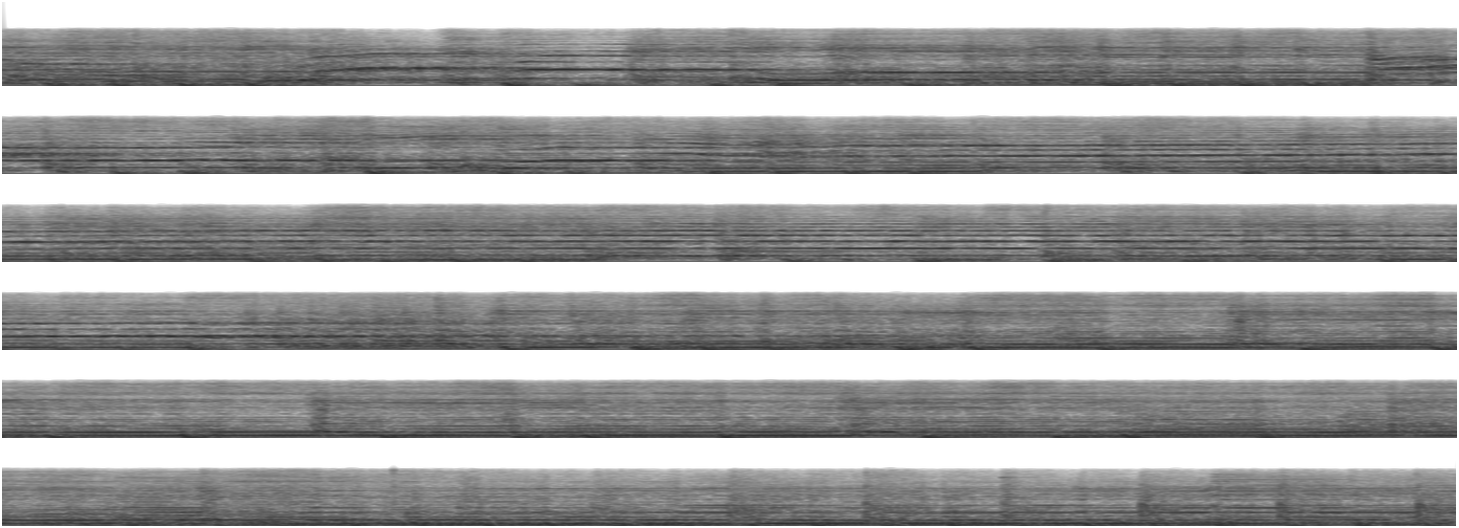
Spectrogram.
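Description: Loud rock music with a singer's voice sliding up into long held notes over guitar and drums.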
